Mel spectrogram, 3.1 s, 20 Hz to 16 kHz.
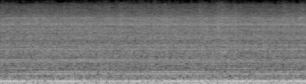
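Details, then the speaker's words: Landa VHP5-3000 propane-fired hot pressure washer (5 gpm, 3000 psi), complaint of no heat and shutting off in use, flow switch triggered with a magnet: steady low roar, even hum, no sputter; burner lit and firing normally. "another thing is that red lights on I can hear over here the burner is working"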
